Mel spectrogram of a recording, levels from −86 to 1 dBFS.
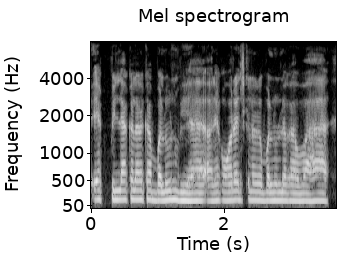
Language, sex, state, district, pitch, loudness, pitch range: Hindi, male, Jharkhand, Garhwa, 150 Hz, -13 LUFS, 145-160 Hz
